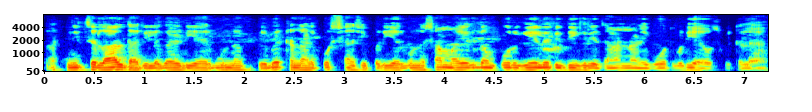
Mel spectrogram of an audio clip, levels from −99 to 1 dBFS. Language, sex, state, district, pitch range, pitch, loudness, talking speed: Rajasthani, male, Rajasthan, Churu, 105-115 Hz, 110 Hz, -22 LUFS, 230 wpm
